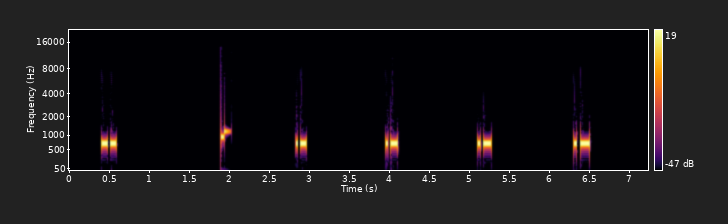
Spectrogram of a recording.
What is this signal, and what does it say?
Morse code, heard as a keyed tone, about 40 wpm, spaced as for 8 wpm, 700 Hz. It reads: M AAAA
